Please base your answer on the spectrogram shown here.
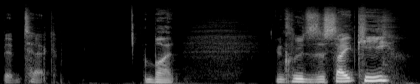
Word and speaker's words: BibTeX: It's a chi or a key in in Greek, so that's why we pronounce it Bib Tech.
